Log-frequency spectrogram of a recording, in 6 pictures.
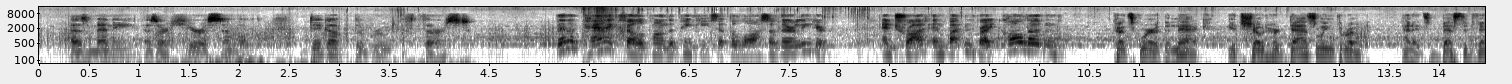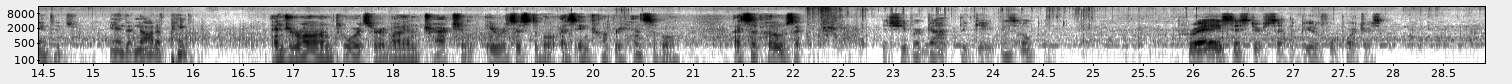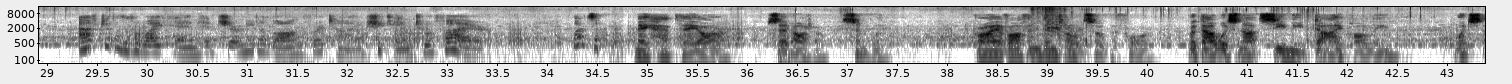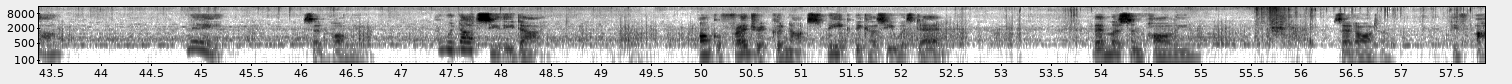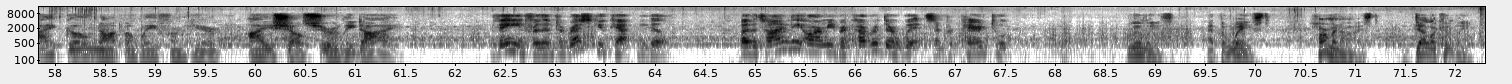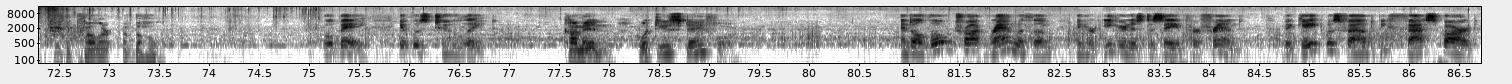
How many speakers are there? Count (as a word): seven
